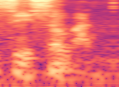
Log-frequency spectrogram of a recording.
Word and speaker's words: ศรีสวัสดิ์: เจ้า ศรีสวัสดิ์ นะ ครับ ที่ เรา อ่าน ว่า โส โส สิวัฒน์ อะไร เ นะ ก็ ก็ ส แล้ว แต่ แต่ ว่า ถ้า ออก เสียง เ่อ ให้ ถูก ต้อง ก็ คือ ศรีสวัสดิ์ นั่น แหละ ก็ คือ อัน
